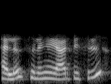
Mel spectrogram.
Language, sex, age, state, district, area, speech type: Tamil, female, 18-30, Tamil Nadu, Thanjavur, urban, conversation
